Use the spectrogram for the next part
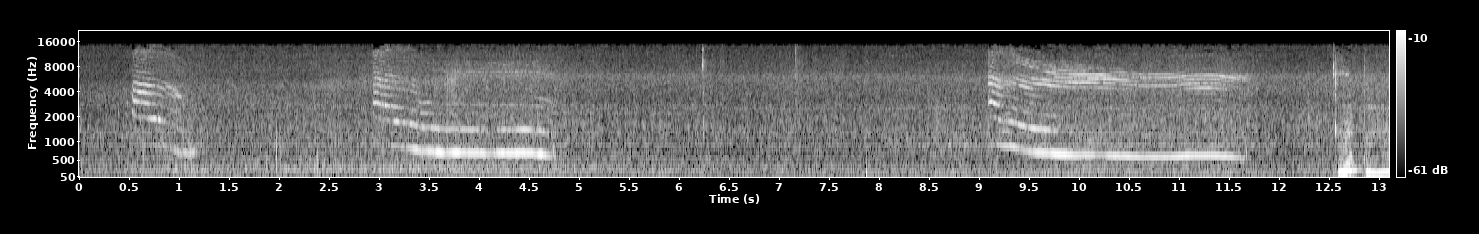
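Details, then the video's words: Pet cat that wants to go out gives three long, insistent meows, each held about one and a half to two seconds with a falling end, spaced a few seconds apart, before a person starts speaking. "My Cat Want To Go Out"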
